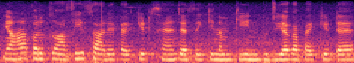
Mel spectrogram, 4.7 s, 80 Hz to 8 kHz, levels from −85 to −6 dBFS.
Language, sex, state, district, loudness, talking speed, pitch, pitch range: Hindi, female, Haryana, Rohtak, -16 LUFS, 165 wpm, 205 Hz, 200-215 Hz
